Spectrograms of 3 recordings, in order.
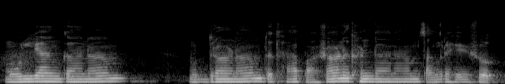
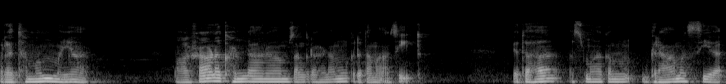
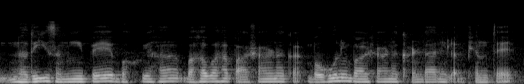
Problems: none marked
